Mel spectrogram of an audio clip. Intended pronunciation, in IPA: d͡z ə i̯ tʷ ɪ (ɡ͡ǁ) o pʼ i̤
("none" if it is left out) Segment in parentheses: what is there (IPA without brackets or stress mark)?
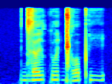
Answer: ɡ͡ǁ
